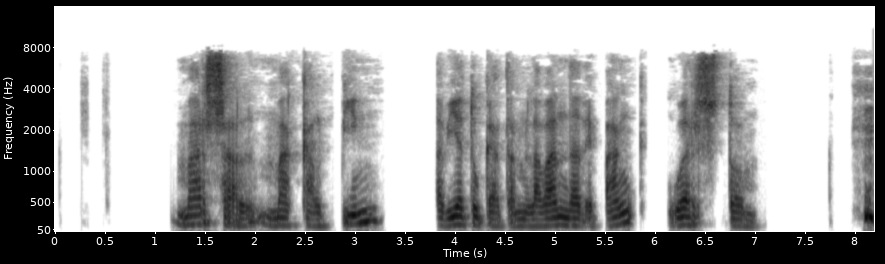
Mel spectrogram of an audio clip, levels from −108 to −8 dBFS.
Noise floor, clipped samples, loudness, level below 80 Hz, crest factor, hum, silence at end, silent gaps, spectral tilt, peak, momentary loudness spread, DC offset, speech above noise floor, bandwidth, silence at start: under -90 dBFS; under 0.1%; -22 LUFS; -62 dBFS; 20 dB; none; 0 s; 2.81-2.87 s, 3.31-3.81 s, 5.94-6.13 s, 7.12-7.97 s; -3.5 dB/octave; -2 dBFS; 12 LU; under 0.1%; over 68 dB; 8 kHz; 1.2 s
